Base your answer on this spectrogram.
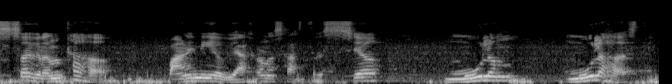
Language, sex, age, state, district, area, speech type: Sanskrit, male, 45-60, Odisha, Cuttack, rural, spontaneous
